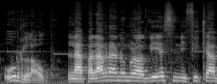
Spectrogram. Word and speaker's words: Urlaub: Esto no tiene más complicación, se lee tal cual, Urlaub.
